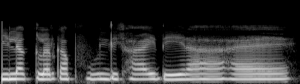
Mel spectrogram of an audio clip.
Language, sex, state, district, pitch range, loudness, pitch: Hindi, female, Jharkhand, Palamu, 240-250 Hz, -14 LUFS, 245 Hz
